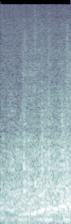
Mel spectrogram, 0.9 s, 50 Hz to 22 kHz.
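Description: A Singer Quantum Stylist 9960 sewing machine running a short tacking stitch at the start of a seam: a brief, steady mechanical whirring hum close by.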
